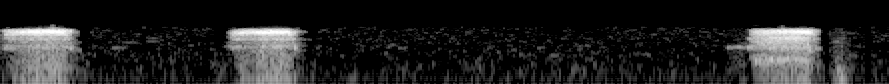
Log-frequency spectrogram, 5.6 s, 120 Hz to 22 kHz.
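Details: Barn owlet at its nest box at night, June 2023; three rasping, hissy screeches, two close together then a longer pause before the third, with quiet surroundings.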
